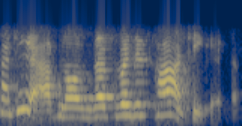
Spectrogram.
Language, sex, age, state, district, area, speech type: Hindi, female, 30-45, Madhya Pradesh, Seoni, urban, conversation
